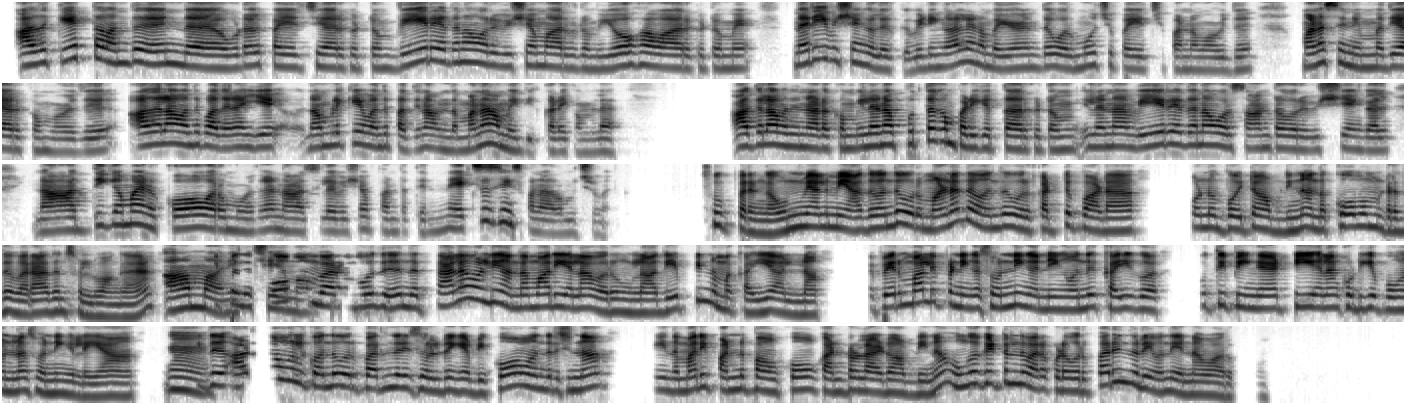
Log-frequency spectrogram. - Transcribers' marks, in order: in English: "எக்ஸசைஸ்"; in English: "கண்ட்ரோல்"
- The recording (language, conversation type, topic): Tamil, podcast, கோபம் வந்தால் அதை எப்படி கையாளுகிறீர்கள்?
